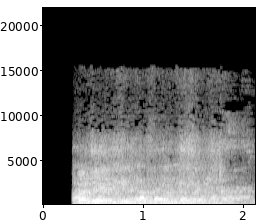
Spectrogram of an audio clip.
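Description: Several people talking at once, their voices overlapping, beginning after a split second of dead silence at the start.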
